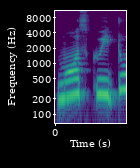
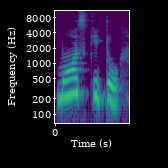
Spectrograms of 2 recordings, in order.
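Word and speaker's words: mosquito: तो यहाँ पर ये जो क्यू यू है इसका क्व, मॉस्किटो, मॉस्क्वीटो नहीं बोलते हम, क्वी बोल रहे हैं, नहीं, मॉस्किटो, क साउंड आ रहा है क्यू यू का। अब इसको लीक्वेर नहीं बोलते, लीकर बोलते हैं।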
